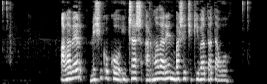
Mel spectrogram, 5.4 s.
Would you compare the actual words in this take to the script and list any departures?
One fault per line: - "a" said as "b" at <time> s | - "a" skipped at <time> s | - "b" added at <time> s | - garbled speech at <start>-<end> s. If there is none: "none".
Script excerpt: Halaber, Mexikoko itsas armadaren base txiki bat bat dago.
none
